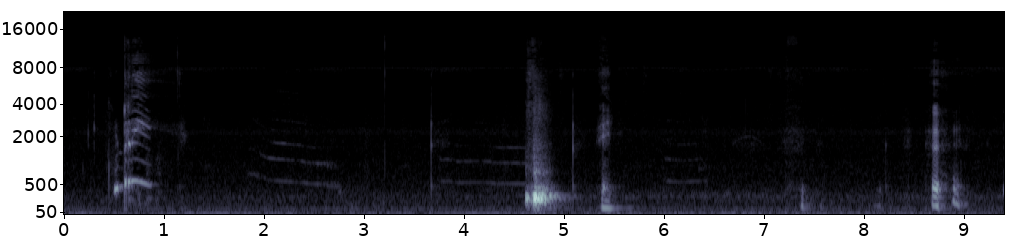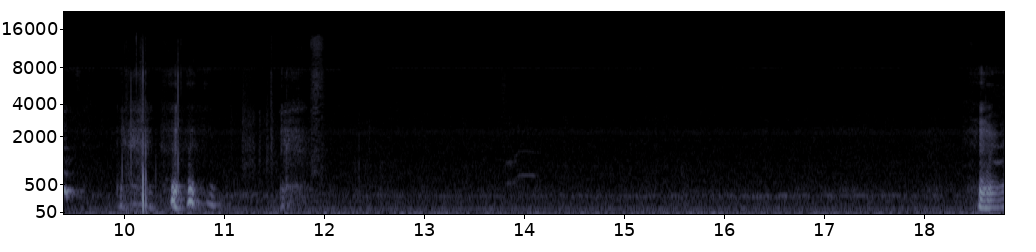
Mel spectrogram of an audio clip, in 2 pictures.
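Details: Domestic cat indoors giving several short meows, some bending up then down in pitch, spaced irregularly across the stretch with quiet gaps between, while a person talks nearby.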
